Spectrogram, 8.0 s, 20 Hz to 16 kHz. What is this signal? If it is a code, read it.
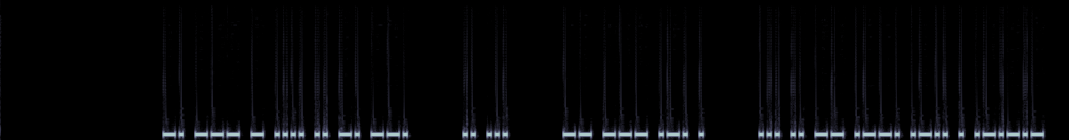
Morse code, heard as a keyed tone, about 40 wpm, 700 Hz. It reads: NOTHING IS MORE SIMPLE.
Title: 2x Word-Spacing - Sentences from Top 500 Words - 40wpm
